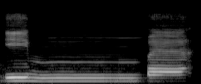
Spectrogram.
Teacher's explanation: Bibir rapat pula. Bibir rapat, suara tolak ke hidung dan gunakan keseluruhan hidung. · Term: Mim bersabdu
